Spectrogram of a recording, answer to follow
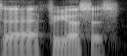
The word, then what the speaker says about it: Furiosus: Actually, it's Furiosus, but Furiosus. I'm okay with Furious.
